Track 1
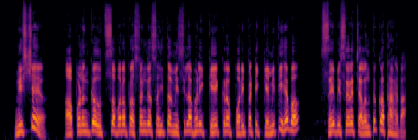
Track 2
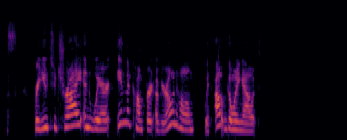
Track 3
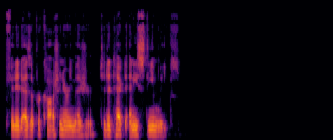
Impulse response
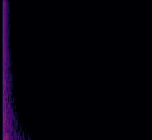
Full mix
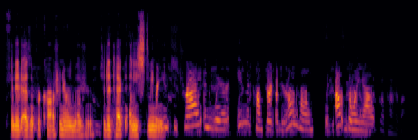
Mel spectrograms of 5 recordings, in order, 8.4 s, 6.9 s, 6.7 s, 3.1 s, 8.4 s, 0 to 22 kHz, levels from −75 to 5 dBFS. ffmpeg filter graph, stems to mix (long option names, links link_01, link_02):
-filter_complex "[0:a]equalizer=frequency=125:width_type=o:width=1:gain=-6,equalizer=frequency=250:width_type=o:width=1:gain=5,equalizer=frequency=500:width_type=o:width=1:gain=-11,equalizer=frequency=8000:width_type=o:width=1:gain=7,volume=-19.5dB[link_01];[1:a]adelay=2400,volume=1dB[link_02];[2:a]equalizer=frequency=910:width_type=o:width=1.1:gain=-5.5,volume=2dB[link_03];[link_01][link_02][link_03]amix=inputs=3:normalize=0,afwtdn=0.0282,equalizer=frequency=1400:width_type=o:width=1:gain=14.5"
